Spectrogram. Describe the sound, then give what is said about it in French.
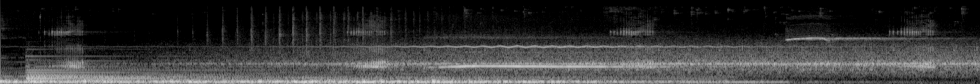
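A thick chorus of frogs croaks in low, throbbing pulses, with bird cries that rise and fall in higher whistling calls. The sound is steady and loud throughout. “quand vous avez entendu ces cris d'oiseaux, ces croassements de grenouilles”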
